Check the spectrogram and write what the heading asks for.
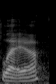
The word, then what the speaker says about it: Leah: It looks like it's pronounced Leah, but it's Leia.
